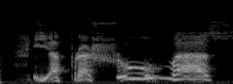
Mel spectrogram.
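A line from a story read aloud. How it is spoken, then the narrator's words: Sobbing voice. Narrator (Russian): слышалось сквозь ее рыдание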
